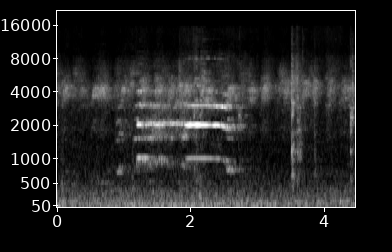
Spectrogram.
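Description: A rooster crowing once: a single held call about a second and a half long, starting about a second in. A couple of light clicks follow near the end.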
